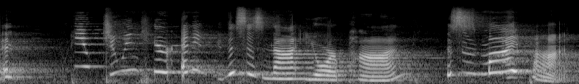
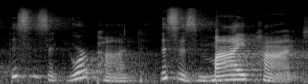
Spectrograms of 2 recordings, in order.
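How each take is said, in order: First: High-pitched territorial protest; indignant turtle. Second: Lightly voiced beaver, lower in pitch; possessive beaver. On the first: Acted. Turtle confronts Beaver over the pond, indignant. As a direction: pitch it up and stake a claim. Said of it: "Turtle's like". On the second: Beaver answers Turtle's claim to the pond, lightly possessive. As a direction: counter firmly with a lower voice. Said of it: "Beaver says".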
